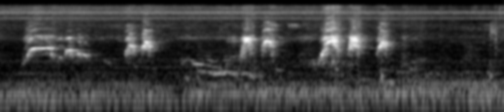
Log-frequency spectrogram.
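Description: Birds calling nearby: a run of about eight short, loud, harsh calls in three or four quick groups, some dropping in pitch.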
